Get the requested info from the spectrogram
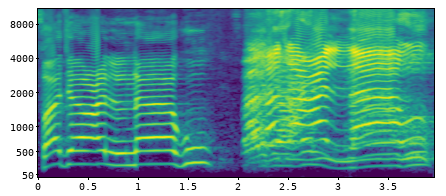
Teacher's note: یعنی فا کو نہیں کھینچا، جیم کو نہیں کھینچا، عین کو نہیں کھینچا، پھر ہا کو نہیں کھینچا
